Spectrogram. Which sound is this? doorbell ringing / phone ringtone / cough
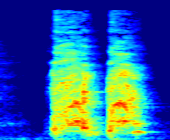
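cough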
